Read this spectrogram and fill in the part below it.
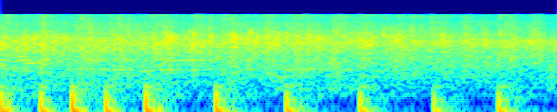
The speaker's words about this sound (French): Acclamons très fort pour le nom du Seigneur Jésus.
